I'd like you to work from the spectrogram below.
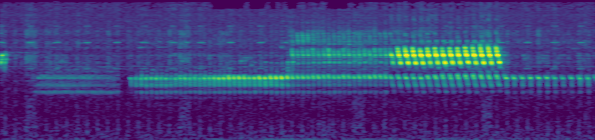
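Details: Canary singing in sustained trilled rolls, a low double-banded buzz shifting to a steady rapid trill, then a higher pulsed trill layered above, all on one continuous phrase.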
